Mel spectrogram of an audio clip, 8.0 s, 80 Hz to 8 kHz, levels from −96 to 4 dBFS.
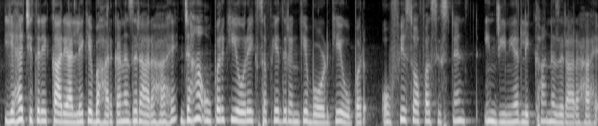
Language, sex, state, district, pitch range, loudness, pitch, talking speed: Hindi, female, Rajasthan, Churu, 190-220 Hz, -17 LUFS, 210 Hz, 235 wpm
